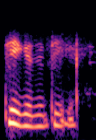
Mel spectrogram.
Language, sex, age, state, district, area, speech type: Punjabi, female, 18-30, Punjab, Shaheed Bhagat Singh Nagar, rural, conversation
